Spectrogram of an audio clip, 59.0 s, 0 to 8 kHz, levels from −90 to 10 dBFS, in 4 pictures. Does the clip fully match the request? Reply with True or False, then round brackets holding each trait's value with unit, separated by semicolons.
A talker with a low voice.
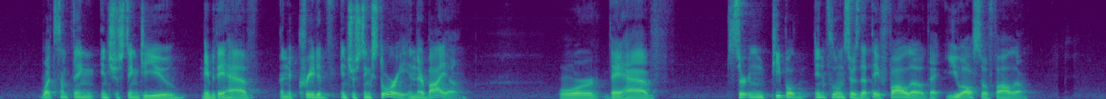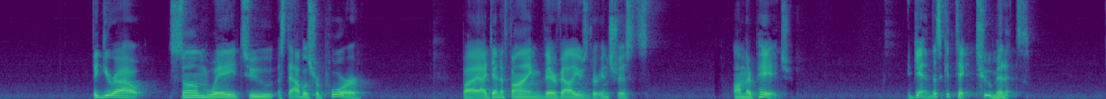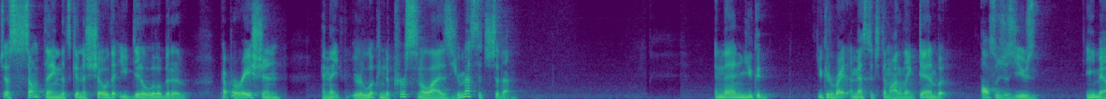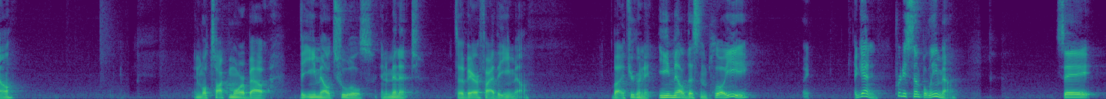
True (115 Hz)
